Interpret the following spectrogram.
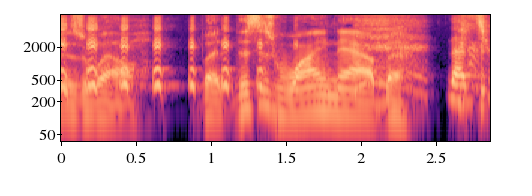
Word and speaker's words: YNAB: understand what YNAB is y na a b you pronounced that and articulated that very well most people think it's wine app what is this wine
